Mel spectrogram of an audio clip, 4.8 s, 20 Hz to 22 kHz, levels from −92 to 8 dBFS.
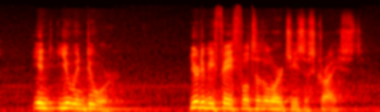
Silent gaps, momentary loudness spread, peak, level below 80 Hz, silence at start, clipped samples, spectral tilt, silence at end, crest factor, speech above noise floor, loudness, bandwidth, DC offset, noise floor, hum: none; 16 LU; -10 dBFS; -52 dBFS; 0.4 s; under 0.1%; -6 dB/octave; 0.25 s; 16 dB; 29 dB; -25 LUFS; 17.5 kHz; under 0.1%; -54 dBFS; none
